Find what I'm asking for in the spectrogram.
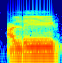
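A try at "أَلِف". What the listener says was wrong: আলিফ বলে টান দেবেন না, এখানে দেখেন ক্রস চিহ্ন আছে, আলিফ বলেন।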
